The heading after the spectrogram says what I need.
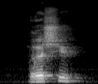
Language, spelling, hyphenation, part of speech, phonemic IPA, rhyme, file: Dutch, reçu, re‧çu, noun, /rəˈsy/, -y, Nl-reçu.ogg
- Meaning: receipt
